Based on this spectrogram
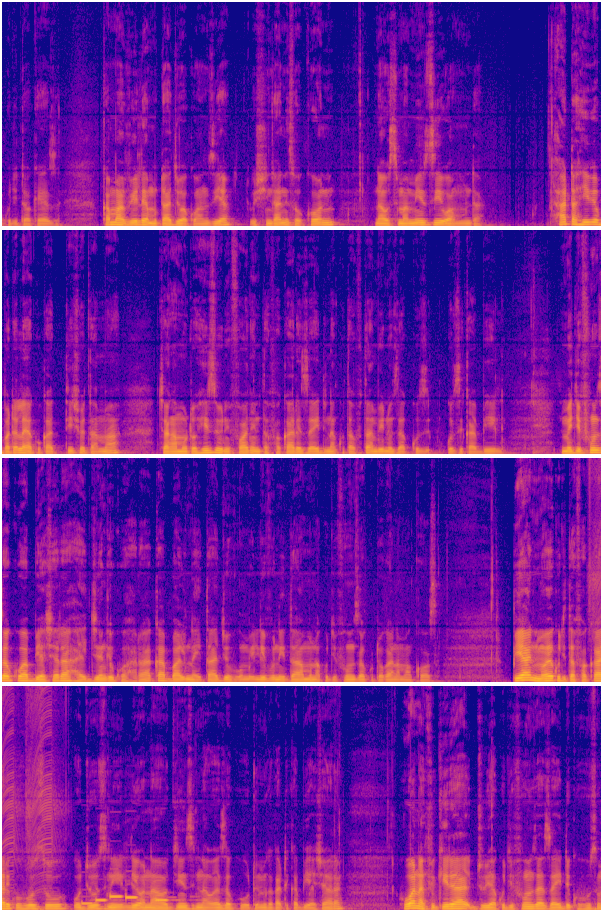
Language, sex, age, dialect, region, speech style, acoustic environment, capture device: Swahili, male, 25-34, Kenya - Nairobi Sheng-influenced, Kenya, focused; relaxed, nature, mobile / Linux / Chrome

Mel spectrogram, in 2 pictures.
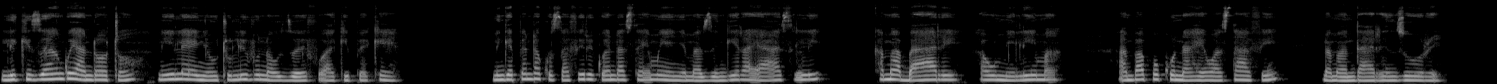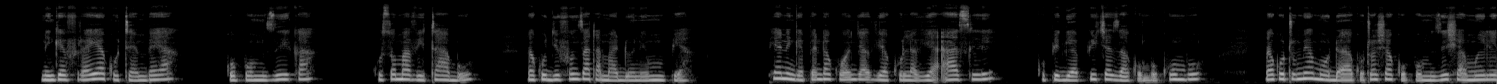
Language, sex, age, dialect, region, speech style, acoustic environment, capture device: Swahili, female, 25-34, Kenya - Kitui, Kenya, relaxed; excited, silence; traffic; music; people talking, mobile / Linux / Chrome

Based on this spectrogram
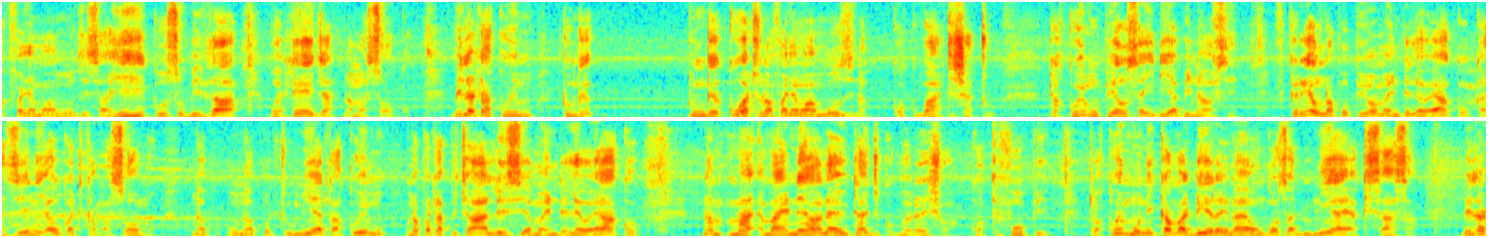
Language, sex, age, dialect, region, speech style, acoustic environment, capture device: Swahili, male, 25-34, Kenya - Nairobi Sheng-influenced, Kenya, relaxed, nature, desktop / Windows / Chrome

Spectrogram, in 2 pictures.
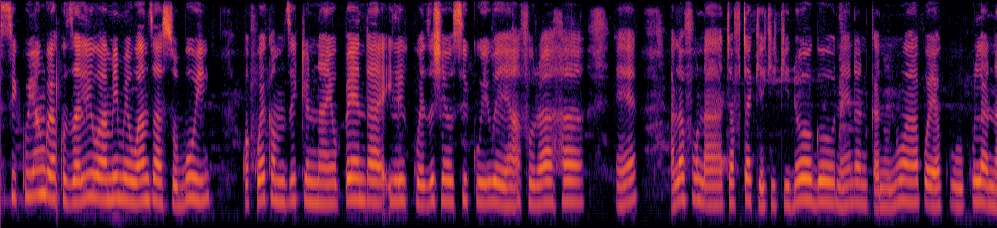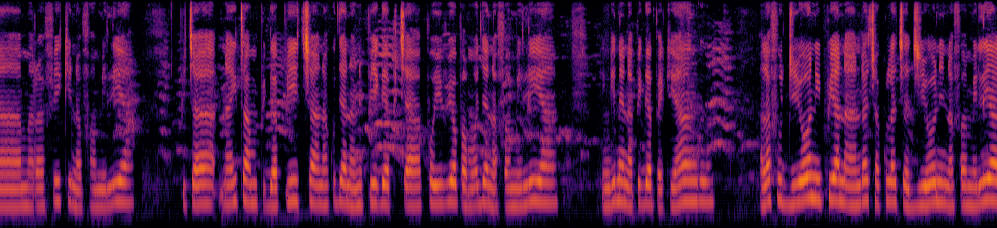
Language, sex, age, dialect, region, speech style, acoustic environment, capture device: Swahili, female, 25-34, Kenya - Mombasa, Kenya, excited, silence, mobile / Linux / Chrome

